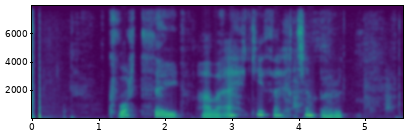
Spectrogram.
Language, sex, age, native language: Icelandic, female, 14, Icelandic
